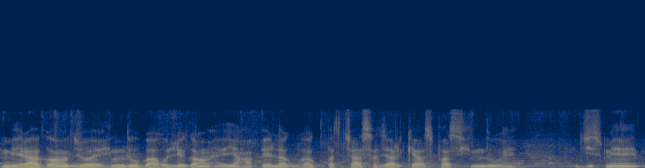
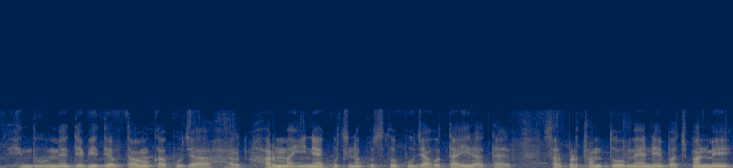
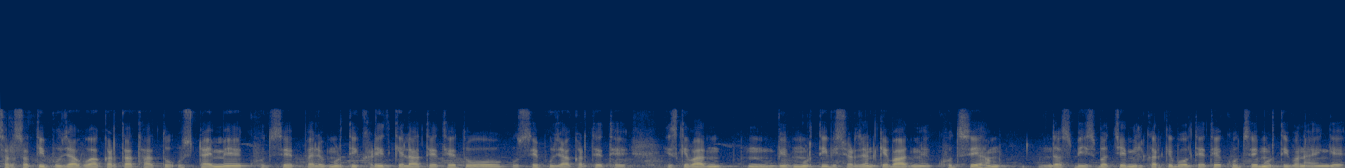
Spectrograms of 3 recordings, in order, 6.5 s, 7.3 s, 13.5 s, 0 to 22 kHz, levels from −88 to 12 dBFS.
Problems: constant background noise, background conversations at intervals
